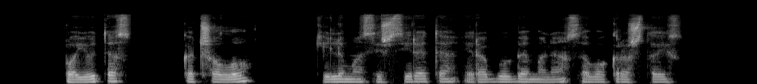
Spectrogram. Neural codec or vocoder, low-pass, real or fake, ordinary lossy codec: none; 10.8 kHz; real; AAC, 48 kbps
